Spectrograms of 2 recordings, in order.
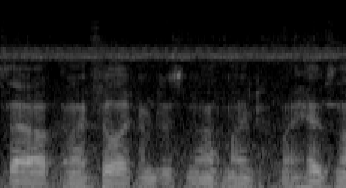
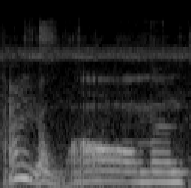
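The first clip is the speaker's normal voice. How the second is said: high, slow put-on Southern accent; 13 semitones higher, slower than usual. Wife replaying her retort to her man, in a mock Southern accent. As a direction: drag it out in a mock Southern twang. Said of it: "Like Southern".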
